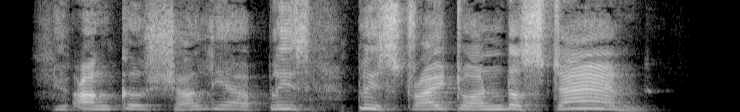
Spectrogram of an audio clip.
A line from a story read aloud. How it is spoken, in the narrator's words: pleaded Duryodhan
